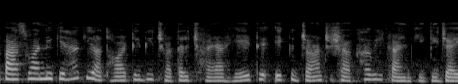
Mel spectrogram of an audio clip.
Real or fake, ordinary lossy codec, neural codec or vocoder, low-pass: fake; AAC, 32 kbps; vocoder, 22.05 kHz, 80 mel bands, HiFi-GAN; 7.2 kHz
